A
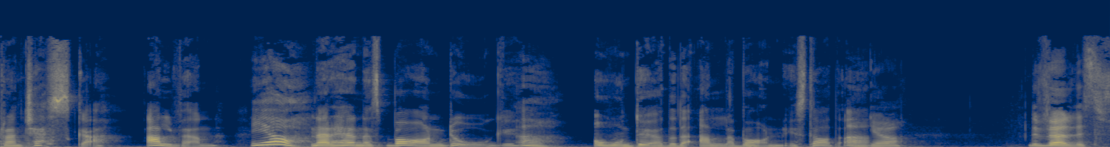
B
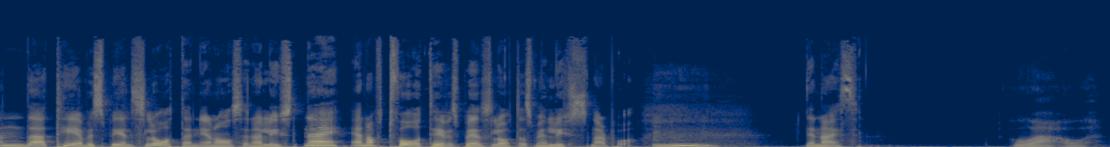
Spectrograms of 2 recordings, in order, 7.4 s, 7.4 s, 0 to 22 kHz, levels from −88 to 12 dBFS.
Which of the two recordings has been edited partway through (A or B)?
A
